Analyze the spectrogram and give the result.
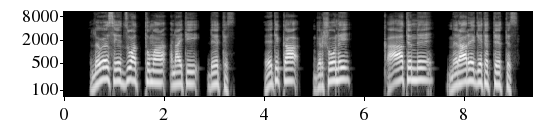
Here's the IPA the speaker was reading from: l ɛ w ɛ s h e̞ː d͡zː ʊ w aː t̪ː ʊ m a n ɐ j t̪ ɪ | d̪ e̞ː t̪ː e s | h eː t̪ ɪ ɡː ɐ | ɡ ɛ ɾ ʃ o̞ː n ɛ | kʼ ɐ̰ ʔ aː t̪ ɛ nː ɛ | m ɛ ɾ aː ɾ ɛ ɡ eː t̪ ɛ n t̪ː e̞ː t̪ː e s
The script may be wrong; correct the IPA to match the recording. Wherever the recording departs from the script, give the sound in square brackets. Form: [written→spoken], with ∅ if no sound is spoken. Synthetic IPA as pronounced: l ɛ w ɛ s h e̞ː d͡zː ʊ w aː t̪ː ʊ m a n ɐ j t̪ ɪ | d̪ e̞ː t̪ː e s | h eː t̪ ɪ [ɡː→kː] ɐ | ɡ ɛ ɾ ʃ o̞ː n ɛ | kʼ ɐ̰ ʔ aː t̪ ɛ nː ɛ | m ɛ ɾ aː ɾ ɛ ɡ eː t̪ ɛ [n→∅] t̪ː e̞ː t̪ː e s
